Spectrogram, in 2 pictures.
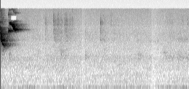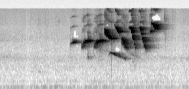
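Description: A Double-collared Seedeater gives a short high note, then after a pause a quick two-second burst of bright, varied twittering notes over a faint low indoor hum.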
